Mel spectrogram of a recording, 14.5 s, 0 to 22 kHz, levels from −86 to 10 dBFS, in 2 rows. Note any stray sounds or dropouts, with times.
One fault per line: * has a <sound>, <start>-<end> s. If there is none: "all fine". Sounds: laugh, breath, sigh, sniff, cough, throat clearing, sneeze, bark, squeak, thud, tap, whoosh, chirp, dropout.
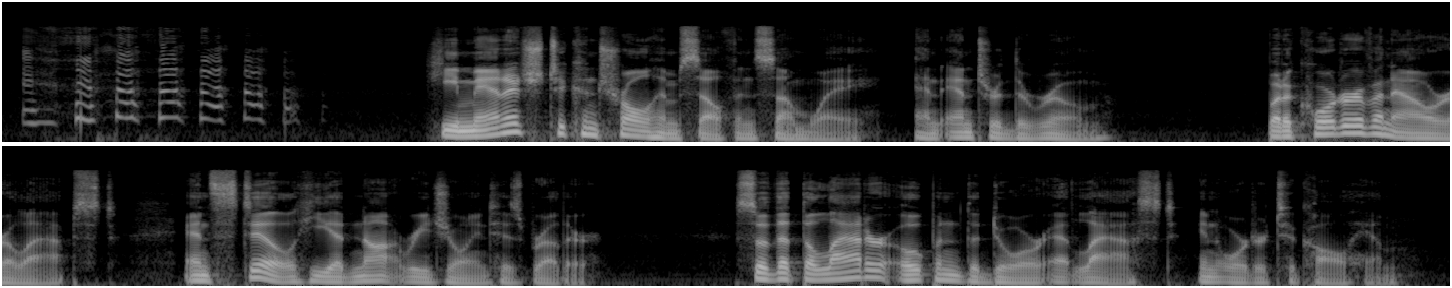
* has a laugh, 0.1-1.7 s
